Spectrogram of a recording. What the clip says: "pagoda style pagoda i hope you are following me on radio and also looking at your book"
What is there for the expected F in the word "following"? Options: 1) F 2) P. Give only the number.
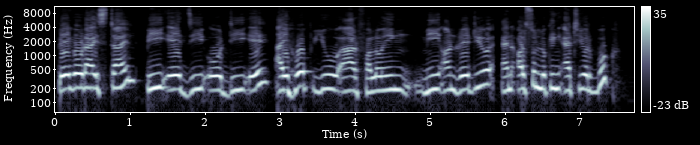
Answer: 2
